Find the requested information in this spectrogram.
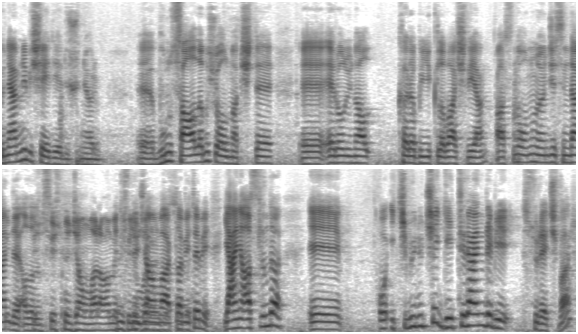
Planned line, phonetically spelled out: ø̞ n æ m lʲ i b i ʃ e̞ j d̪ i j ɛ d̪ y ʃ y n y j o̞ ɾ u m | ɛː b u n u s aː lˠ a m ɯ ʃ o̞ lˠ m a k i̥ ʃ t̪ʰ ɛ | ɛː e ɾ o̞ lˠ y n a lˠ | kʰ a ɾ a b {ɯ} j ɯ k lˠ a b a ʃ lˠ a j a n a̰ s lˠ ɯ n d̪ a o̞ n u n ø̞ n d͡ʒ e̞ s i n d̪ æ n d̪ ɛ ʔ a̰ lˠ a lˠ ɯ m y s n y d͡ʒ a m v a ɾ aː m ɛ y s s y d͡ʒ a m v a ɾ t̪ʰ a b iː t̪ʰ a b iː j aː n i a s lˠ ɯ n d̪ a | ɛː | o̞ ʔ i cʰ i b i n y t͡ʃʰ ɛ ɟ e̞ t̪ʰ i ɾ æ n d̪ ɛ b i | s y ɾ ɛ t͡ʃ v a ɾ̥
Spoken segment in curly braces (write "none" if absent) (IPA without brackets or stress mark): ɯ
